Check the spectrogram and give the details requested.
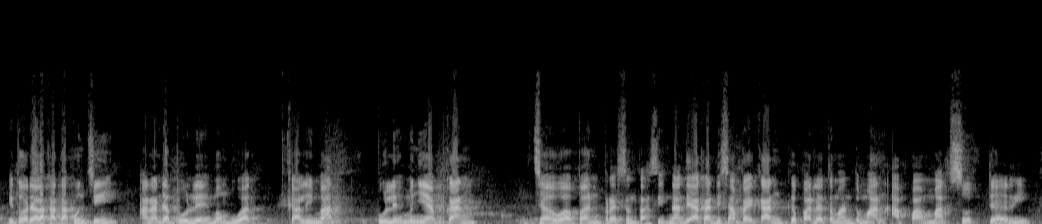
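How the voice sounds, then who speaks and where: A man teaching a school class, leading it through word games and lively call-and-response chants. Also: a little high, moderate pace.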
